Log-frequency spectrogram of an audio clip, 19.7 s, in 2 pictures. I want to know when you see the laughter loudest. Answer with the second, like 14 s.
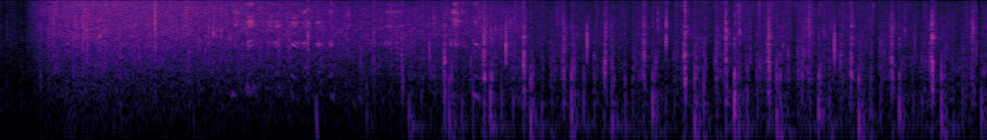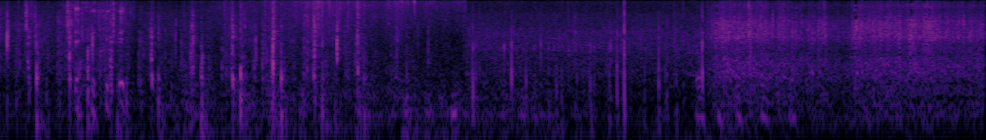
11 s.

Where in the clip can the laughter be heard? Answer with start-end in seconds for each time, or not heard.
2.3-4.8, 10.6-11.3, 16.6-17.9.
